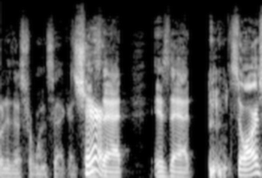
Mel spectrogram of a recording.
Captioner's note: clears throat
